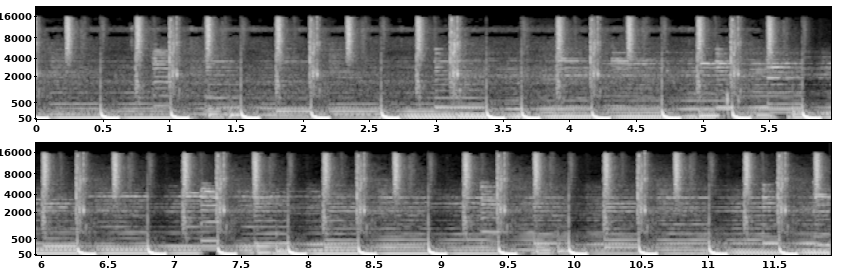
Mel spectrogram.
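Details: Upbeat music with a steady, punchy beat fills the whole stretch, with no animal voice heard.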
